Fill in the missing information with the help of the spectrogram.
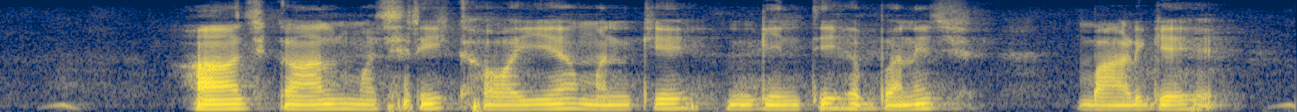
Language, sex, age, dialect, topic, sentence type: Chhattisgarhi, male, 18-24, Eastern, agriculture, statement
